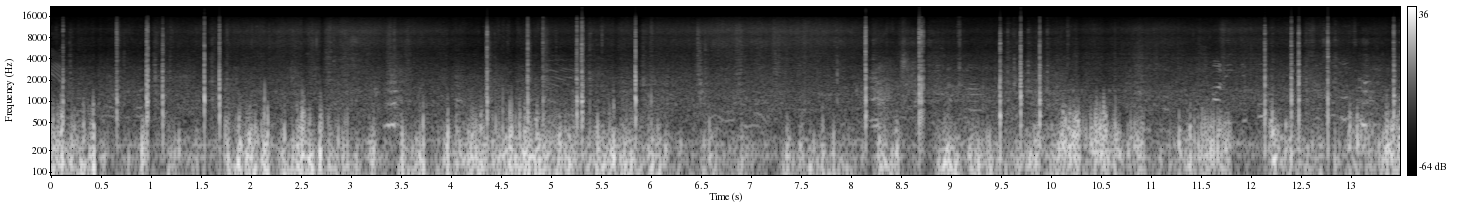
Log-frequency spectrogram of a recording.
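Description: Fireworks crackle and fizz overhead.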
